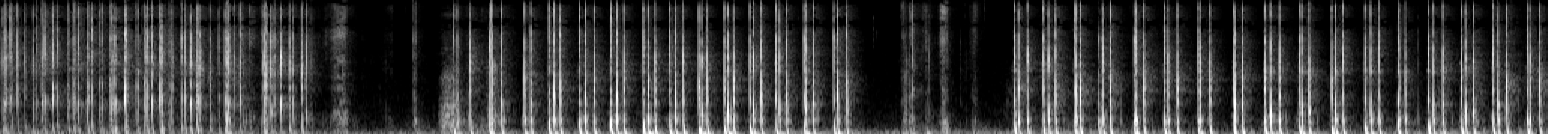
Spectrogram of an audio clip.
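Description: Long acrylic nails tap and scratch the surface and rim of a thin, clear, round plastic Pringles lid held in the hands. Rapid, sharp, bright clicks come in dense bursts with short pauses between runs, each tap dying away almost instantly.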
